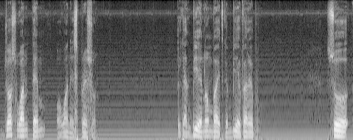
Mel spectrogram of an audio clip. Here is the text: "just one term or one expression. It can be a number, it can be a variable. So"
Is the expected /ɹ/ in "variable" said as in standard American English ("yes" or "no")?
no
